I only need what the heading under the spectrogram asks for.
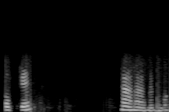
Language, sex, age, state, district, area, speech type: Marathi, female, 45-60, Maharashtra, Ahmednagar, rural, conversation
